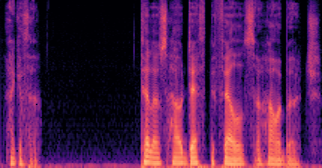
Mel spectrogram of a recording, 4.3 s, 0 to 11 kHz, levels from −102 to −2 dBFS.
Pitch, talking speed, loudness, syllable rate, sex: 95 Hz, 110 wpm, -22 LUFS, 4.8 syllables/s, male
